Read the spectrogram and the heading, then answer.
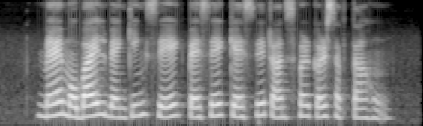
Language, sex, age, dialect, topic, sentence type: Hindi, female, 18-24, Marwari Dhudhari, banking, question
